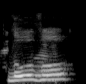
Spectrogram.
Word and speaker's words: Louisville: Back when she was in Louisville, hell yeah. Or how you say it? How you say it? Louisville.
